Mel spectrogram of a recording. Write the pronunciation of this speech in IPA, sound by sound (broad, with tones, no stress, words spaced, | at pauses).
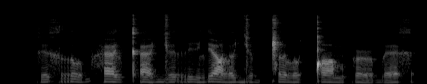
kɪ˩˧˩xrʊ˧˩˧bhæ˧˩lʲ kʼæ˧˩˧ɟɪ˩˧˩ ri˧˩˧lʲɾʲɑ˧˩ lə˧˩ɟɪ˩˧˩bǁə˧˩lʊ˧˩ ǃɑ˧˩mkə˞˧˩˧bɛ˩˧˩x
